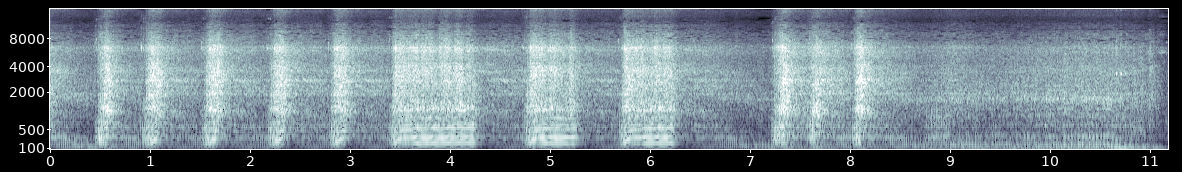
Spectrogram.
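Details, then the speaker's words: 2010 Kawasaki KX250F, kick-started and warming up with the hot-start lever unused: crisp repeated throttle blips rise cleanly and drop back to a steady idle with no hesitation or clatter. "Bon voilà, déjà là, ça prend bien les tours, ça me va bien."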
